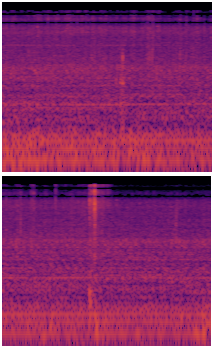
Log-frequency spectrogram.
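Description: A motor vehicle's engine running steadily at low revs, with a few light clicks and knocks from heavy copper cable being drawn through a stripping jig.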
